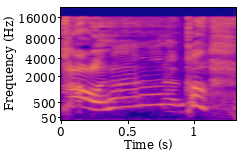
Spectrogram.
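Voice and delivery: put-on childlike crying whine. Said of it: "I'm like".

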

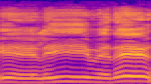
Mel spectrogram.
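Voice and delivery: high, loud, drawn-out shout. Act out a woman across O'Connell Street calling to a lad in a fight, imitating her shouting. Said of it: "she shouted at the other lad".

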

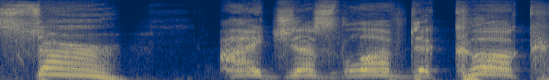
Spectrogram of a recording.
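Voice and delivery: play-acted, high, shrill, slow, drawn-out, full-lunged scream. Retelling how a young competition winner screamed in the speaker's face: imitating a young man screaming. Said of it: "screams at the top of his lungs".

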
